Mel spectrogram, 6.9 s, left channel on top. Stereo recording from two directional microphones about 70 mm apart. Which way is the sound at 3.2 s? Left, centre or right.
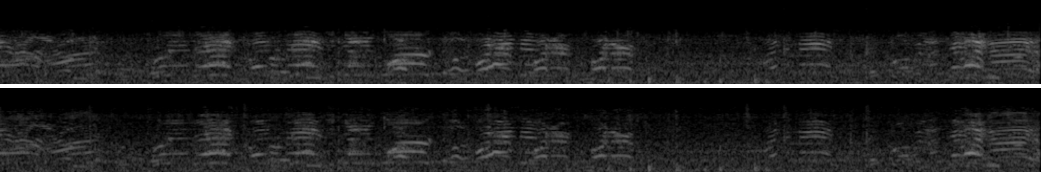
Left.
